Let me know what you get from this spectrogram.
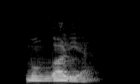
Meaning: Mongolia (a country in East Asia)
- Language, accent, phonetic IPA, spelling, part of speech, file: Catalan, Valencia, [moŋˈɡɔ.li.a], Mongòlia, proper noun, LL-Q7026 (cat)-Mongòlia.wav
